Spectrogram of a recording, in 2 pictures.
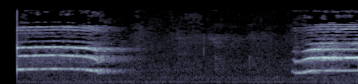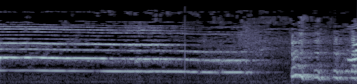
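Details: A domestic cat gives two drawn-out, tonal meows: a short one of about a second, then a longer steady wail lasting over three seconds, rich in harmonics and slightly falling at the end, with a brief scuffling noise after.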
